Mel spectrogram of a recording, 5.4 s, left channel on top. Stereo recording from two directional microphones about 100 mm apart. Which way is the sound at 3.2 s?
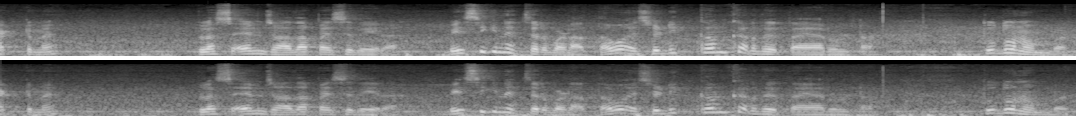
20° left (ahead or behind).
